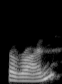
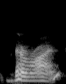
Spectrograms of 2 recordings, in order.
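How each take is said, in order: First: It is said as two separate words. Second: It is said run together as one word. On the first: The speaker calls it wrong. "I keep trying to pronounce it" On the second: The speaker calls it right. "it's actually The Run put together as one word"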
